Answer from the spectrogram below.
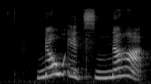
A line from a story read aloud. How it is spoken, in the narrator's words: the children cried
